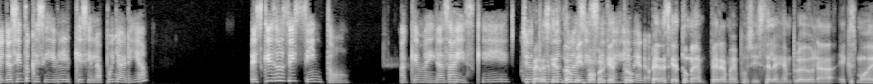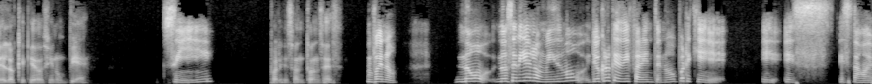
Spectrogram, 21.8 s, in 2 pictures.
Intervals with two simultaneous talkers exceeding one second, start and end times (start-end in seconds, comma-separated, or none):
6.6-8.2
